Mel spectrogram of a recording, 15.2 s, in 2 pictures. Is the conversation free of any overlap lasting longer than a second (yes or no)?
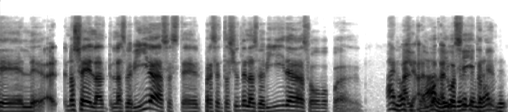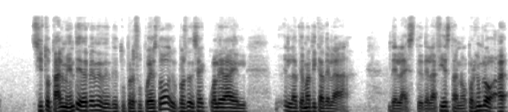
no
